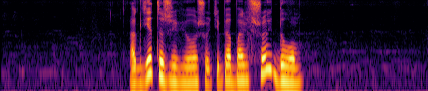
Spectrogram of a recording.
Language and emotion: Russian, neutral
